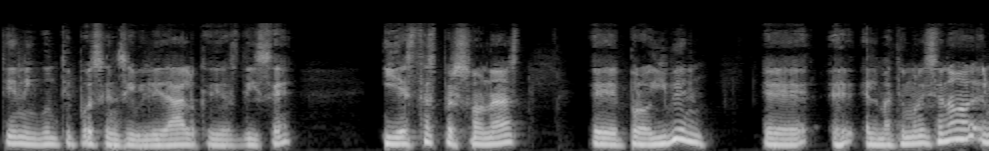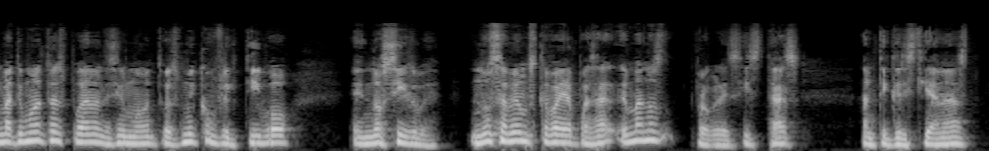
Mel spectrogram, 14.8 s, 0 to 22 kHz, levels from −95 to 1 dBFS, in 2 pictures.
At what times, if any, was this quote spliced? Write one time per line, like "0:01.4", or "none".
0:10.8
0:12.6

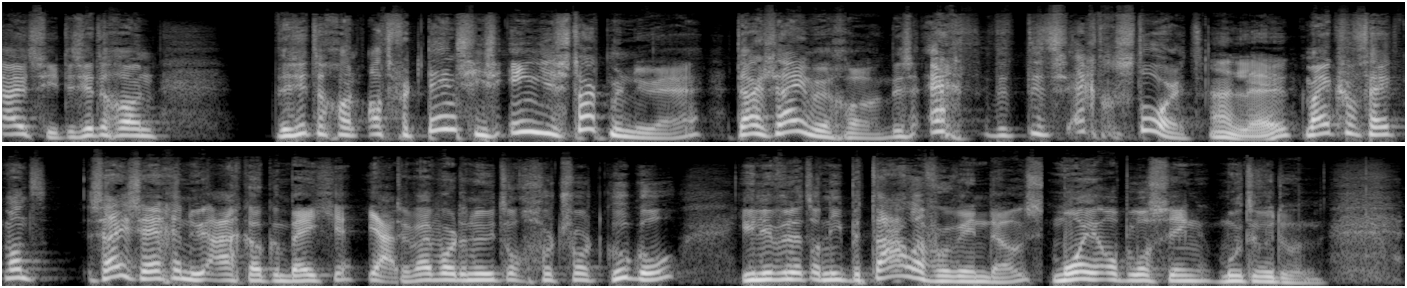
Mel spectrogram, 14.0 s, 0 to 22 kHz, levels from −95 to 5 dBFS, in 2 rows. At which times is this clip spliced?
0:09.0
0:12.2

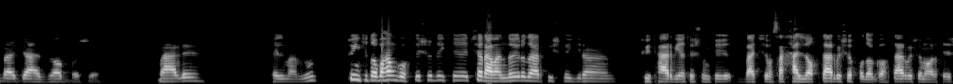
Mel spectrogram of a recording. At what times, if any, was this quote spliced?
none

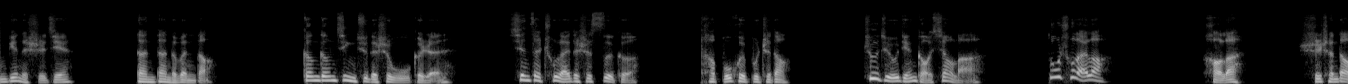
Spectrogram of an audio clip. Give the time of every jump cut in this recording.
0:08.5
0:10.0
0:12.0

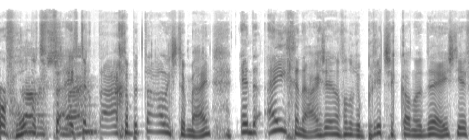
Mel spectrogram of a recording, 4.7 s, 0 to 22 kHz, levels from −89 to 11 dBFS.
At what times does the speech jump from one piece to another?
none

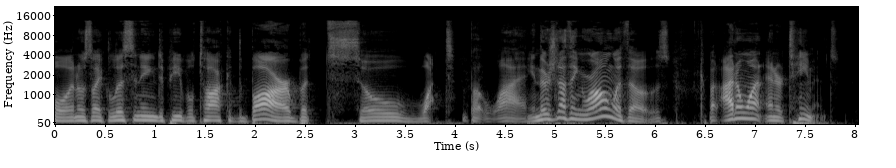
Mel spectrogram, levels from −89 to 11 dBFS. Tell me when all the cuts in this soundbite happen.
0:04.7

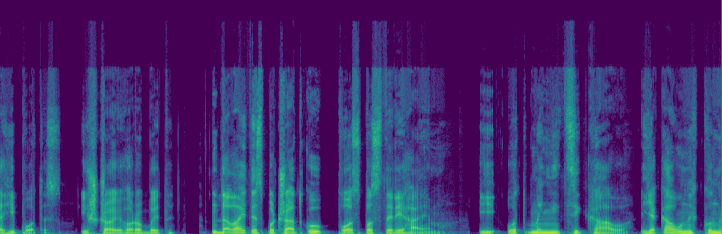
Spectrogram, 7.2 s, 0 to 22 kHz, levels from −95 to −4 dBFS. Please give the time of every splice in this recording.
0:04.7

